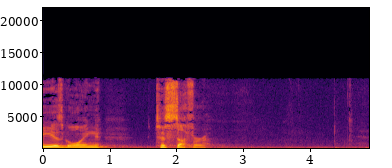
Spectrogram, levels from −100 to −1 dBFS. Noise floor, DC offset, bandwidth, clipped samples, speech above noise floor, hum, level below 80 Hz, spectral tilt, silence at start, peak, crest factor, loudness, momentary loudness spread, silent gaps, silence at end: -49 dBFS; under 0.1%; 11.5 kHz; under 0.1%; 30 dB; none; -56 dBFS; -5 dB/octave; 0 s; -4 dBFS; 20 dB; -21 LUFS; 16 LU; none; 2.4 s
